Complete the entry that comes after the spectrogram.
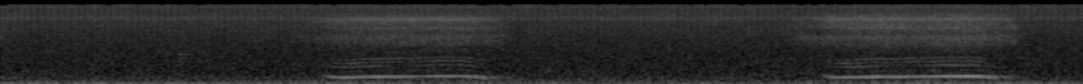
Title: Snoring Coco.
